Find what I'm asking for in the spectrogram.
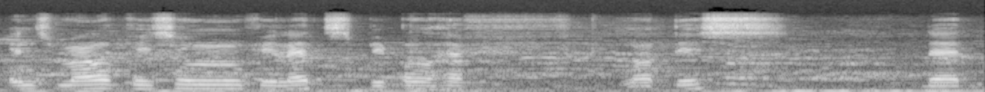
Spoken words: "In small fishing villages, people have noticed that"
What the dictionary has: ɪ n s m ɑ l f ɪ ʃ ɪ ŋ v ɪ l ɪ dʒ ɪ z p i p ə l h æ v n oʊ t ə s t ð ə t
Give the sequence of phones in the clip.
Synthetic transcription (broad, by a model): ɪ n s m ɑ l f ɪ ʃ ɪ ŋ f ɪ l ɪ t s p i p ə l h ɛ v n oʊ t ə s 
